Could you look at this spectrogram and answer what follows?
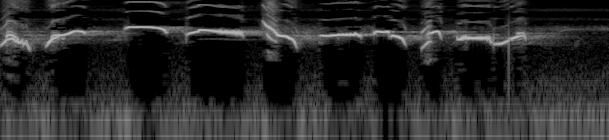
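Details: Oriental magpie-robin decoy singing the soft 'tìu tíu tiu' style meant to excite other magpie-robins into song: about nine loud, clear whistled notes in quick succession, each swooping or bending, then silence.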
